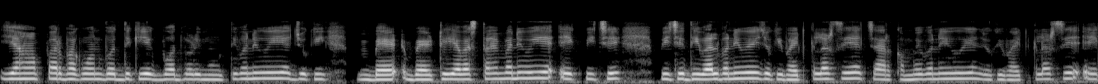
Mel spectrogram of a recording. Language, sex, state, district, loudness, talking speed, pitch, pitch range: Hindi, female, Bihar, Vaishali, -16 LUFS, 255 wpm, 250 Hz, 235-260 Hz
